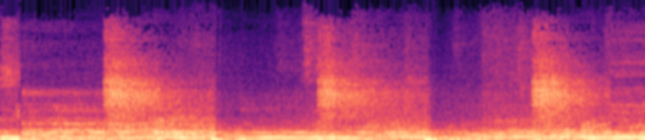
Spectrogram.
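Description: Music with sustained, held chords over a bass line, with a hiss-like swell about every two seconds.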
